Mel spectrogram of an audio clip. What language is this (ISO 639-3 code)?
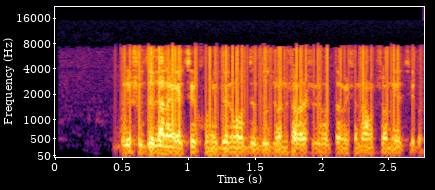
ben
